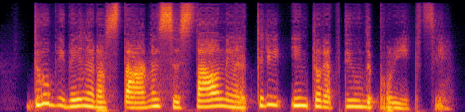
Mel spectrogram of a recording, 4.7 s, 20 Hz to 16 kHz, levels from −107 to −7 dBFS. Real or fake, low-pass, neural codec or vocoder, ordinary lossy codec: fake; 14.4 kHz; codec, 44.1 kHz, 0.9 kbps, DAC; MP3, 96 kbps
